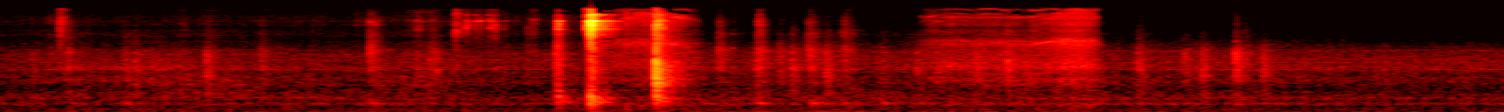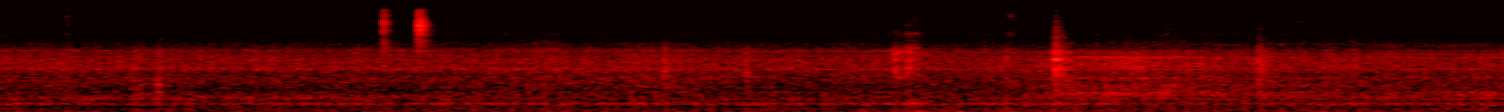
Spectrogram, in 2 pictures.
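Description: Two sharp metallic clicks, close together about three seconds in, from the parts of a Medeco lock cylinder being handled: the brass housing, the plug follower and the keyed plug. Faint handling noise follows.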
